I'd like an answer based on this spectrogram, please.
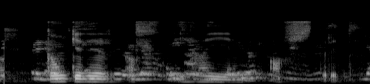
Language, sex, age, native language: Icelandic, male, 15, Icelandic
